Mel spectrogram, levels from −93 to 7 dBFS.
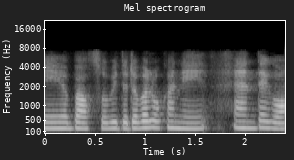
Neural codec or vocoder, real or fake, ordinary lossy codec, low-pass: codec, 24 kHz, 0.5 kbps, DualCodec; fake; none; 7.2 kHz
